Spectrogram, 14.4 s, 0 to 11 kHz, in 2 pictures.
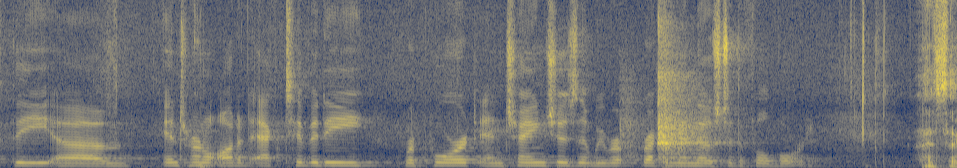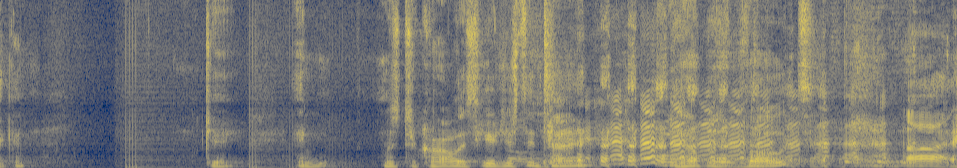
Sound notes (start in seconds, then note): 11.4 people chuckle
